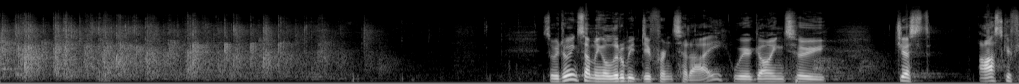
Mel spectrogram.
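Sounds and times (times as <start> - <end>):
crowd applauding: 0.0 - 4.0
speech: 5.5 - 8.4, 9.0 - 10.1.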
